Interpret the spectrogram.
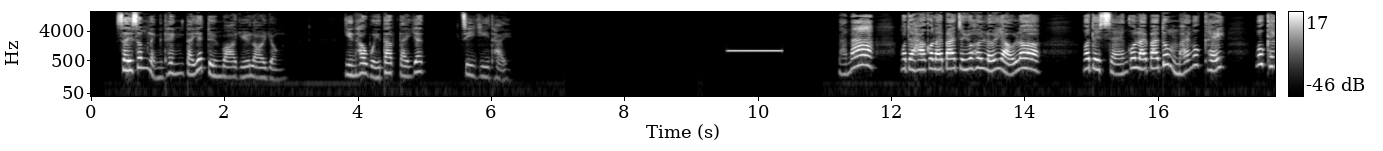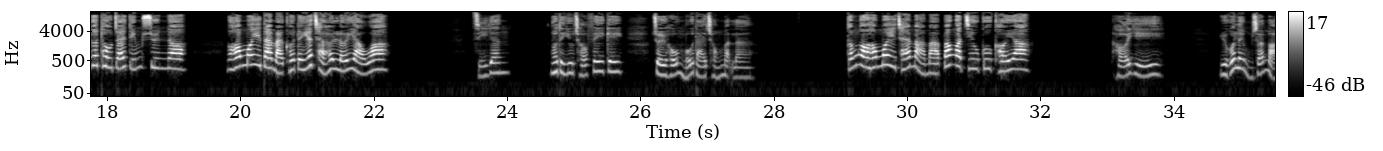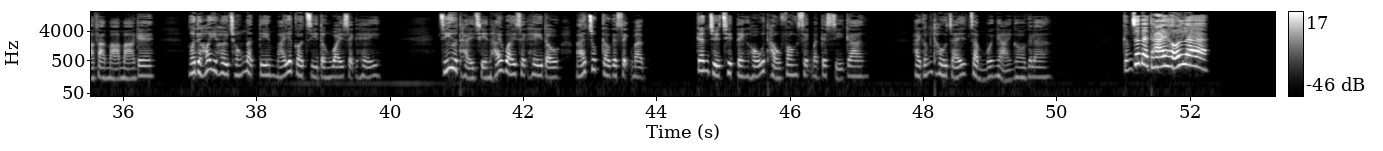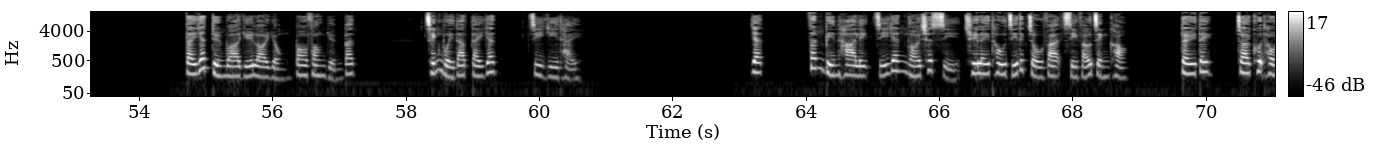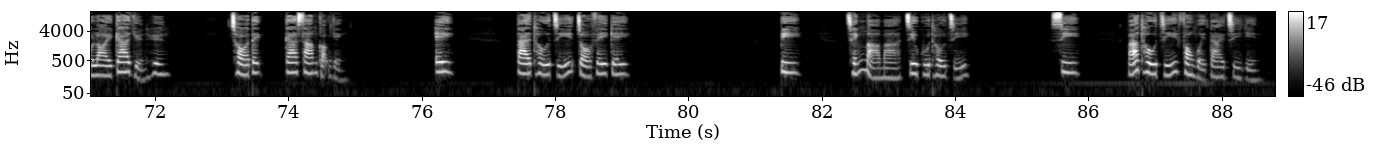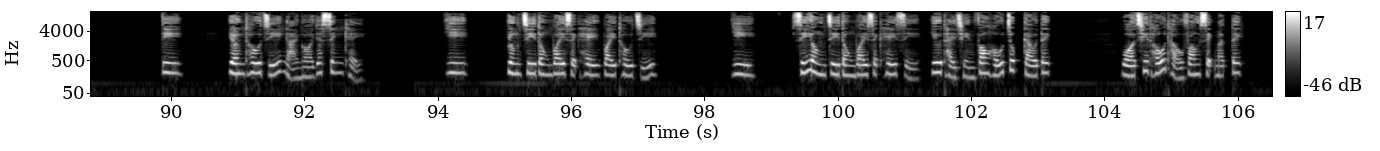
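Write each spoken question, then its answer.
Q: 分辨下列子欣外出时处理兔子的做法是否正确。对的,在括号内加圆圈;错的,加三角形。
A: 正确:B(请嫲嫲照顾兔子)、E(用自动喂食器喂兔子);错误:A、C、D

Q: 使用自动喂食器时要提前放好足够的和切好投放食物的。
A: 食物;设定好投放食物的时间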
